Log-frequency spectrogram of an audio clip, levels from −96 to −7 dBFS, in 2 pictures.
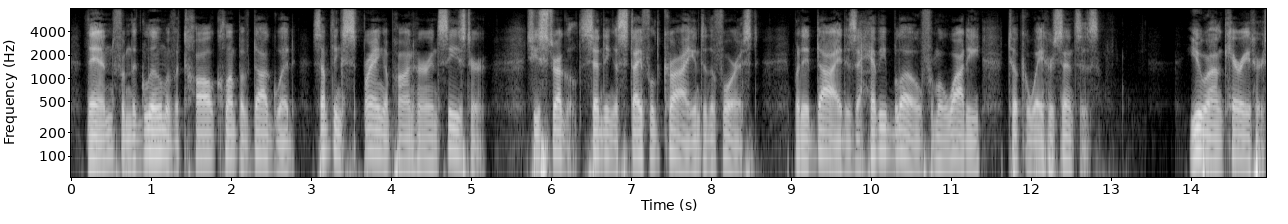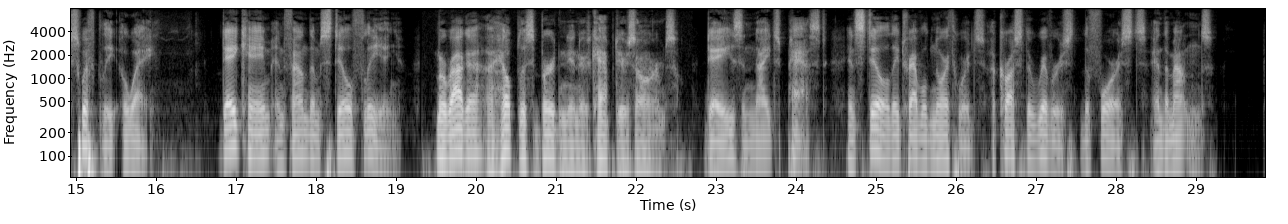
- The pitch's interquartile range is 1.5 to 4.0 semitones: No, average, 4.6 semitones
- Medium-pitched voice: No, very low, 90 Hz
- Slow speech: No, average, 155 wpm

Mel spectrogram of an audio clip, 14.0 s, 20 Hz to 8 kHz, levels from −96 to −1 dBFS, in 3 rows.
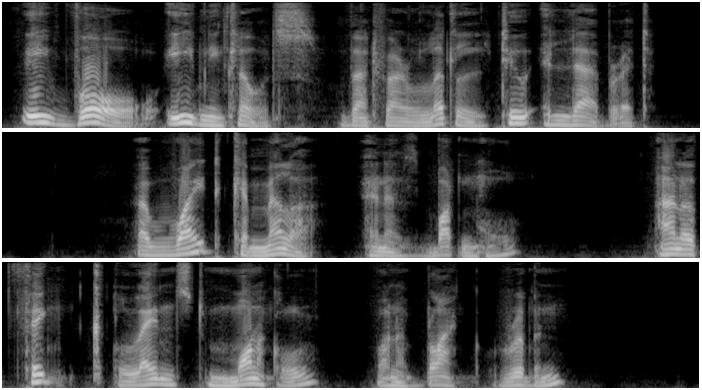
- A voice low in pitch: Yes, low, 100 Hz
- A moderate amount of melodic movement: No, wide, 6.5 semitones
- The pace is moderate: No, slow, 105 wpm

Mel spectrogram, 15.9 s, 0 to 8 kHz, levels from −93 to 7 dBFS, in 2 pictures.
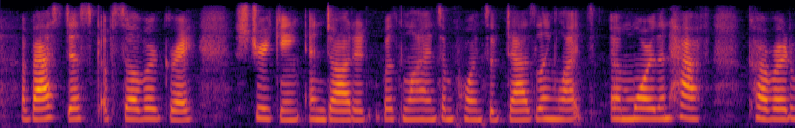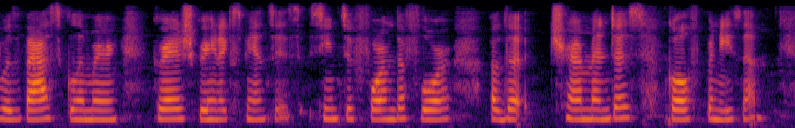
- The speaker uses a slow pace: No, average, 145 wpm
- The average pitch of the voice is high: Yes, high, 230 Hz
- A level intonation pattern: Yes, narrow, 1.2 semitones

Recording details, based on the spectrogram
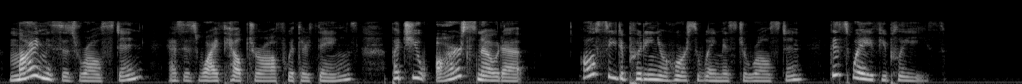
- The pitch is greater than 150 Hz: Yes, high, 190 Hz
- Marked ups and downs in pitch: Yes, wide, 6.5 semitones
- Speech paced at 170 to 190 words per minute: Yes, average, 180 wpm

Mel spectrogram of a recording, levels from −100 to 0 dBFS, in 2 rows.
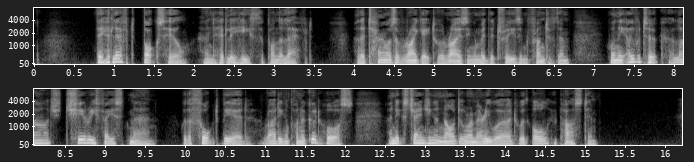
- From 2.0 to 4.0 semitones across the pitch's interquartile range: No, wide, 5.5 semitones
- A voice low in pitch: Yes, low, 110 Hz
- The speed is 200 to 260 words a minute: Yes, fast, 205 wpm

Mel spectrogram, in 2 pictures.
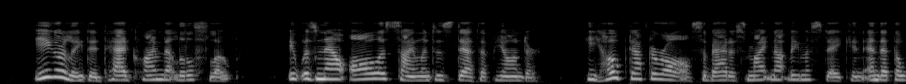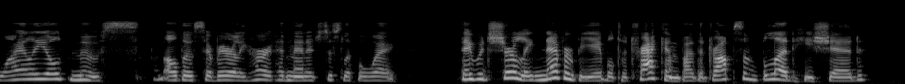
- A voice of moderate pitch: No, high, 210 Hz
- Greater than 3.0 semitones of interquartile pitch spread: Yes, average, 3.9 semitones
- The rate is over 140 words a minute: Yes, average, 185 wpm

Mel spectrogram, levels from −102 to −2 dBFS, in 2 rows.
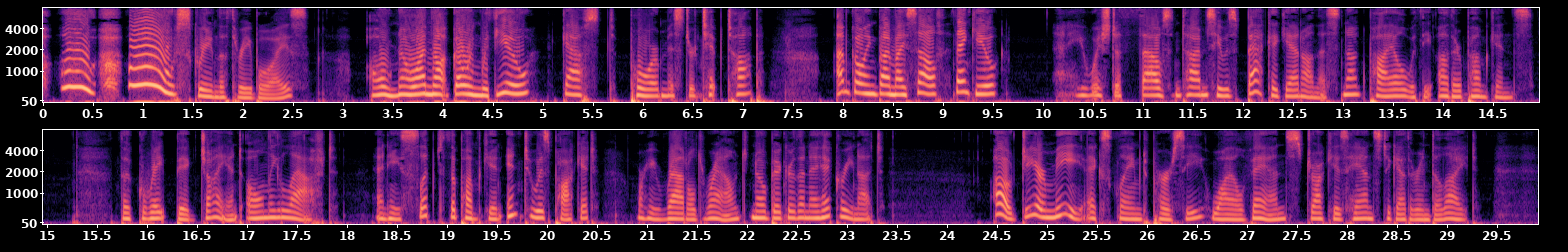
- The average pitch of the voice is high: Yes, high, 205 Hz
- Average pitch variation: No, wide, 6.1 semitones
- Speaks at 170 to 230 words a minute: No, average, 160 wpm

